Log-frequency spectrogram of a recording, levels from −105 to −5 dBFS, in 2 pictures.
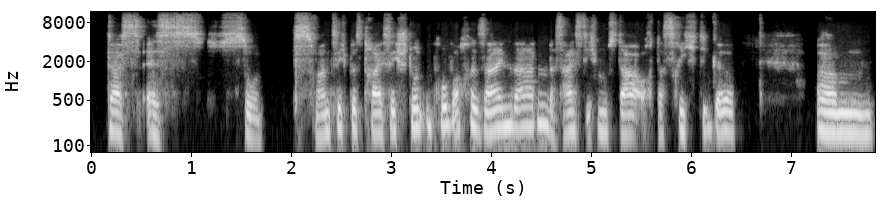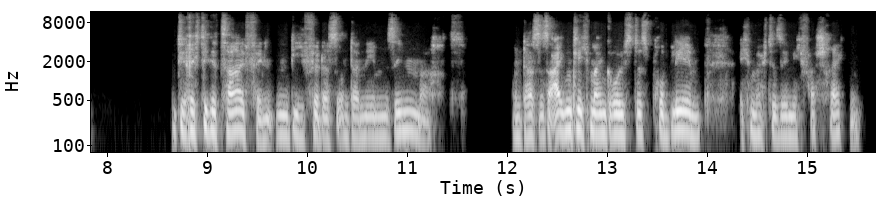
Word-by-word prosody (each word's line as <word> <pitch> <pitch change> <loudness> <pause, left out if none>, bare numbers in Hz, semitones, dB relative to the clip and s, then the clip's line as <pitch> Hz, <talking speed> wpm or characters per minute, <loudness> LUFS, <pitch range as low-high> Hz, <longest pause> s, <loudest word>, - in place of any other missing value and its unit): dass - - +1
es - - 0
so 150 - -3 0.3
20 160 +6 0
bis 180 - -2
30 160 +1 +2
Stunden 185 +2 0
pro 195 +3 0
Woche 195 - +1
sein 180 +4 +2
werden. 195 +3 0
Das - - -6
heißt, 165 0 -2
ich 145 - -7
muss 165 -1 -2
da 155 -1 +2
auch - - -4
das 150 +2 -4
richtige, 170 0 -1 0.8
ähm 155 -2 +4 0.8
die - - -1
richtige 165 0 +3
Zahl 165 +1 +4
finden, 145 0 -3
die 150 -3 -3
für - - -2
das 130 -1 -1
Unternehmen 140 +1 -4
Sinn 160 +2 0
macht. - - -9 0.5
Und 140 0 -6
das 150 -1 +1
ist 145 - +1
eigentlich 170 +2 +5
mein 155 -1 +5
größtes 155 0 +2
Problem. 160 -1 +2 0.4
Ich 170 - -9
möchte 150 -1 -3
sie 140 0 -2
nicht 140 - -4
verschrecken. - - -4
160 Hz, 160 wpm, -21 LUFS, 150-170 Hz, 0.8 s, eigentlich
